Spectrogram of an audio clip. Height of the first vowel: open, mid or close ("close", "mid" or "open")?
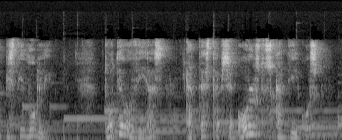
close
